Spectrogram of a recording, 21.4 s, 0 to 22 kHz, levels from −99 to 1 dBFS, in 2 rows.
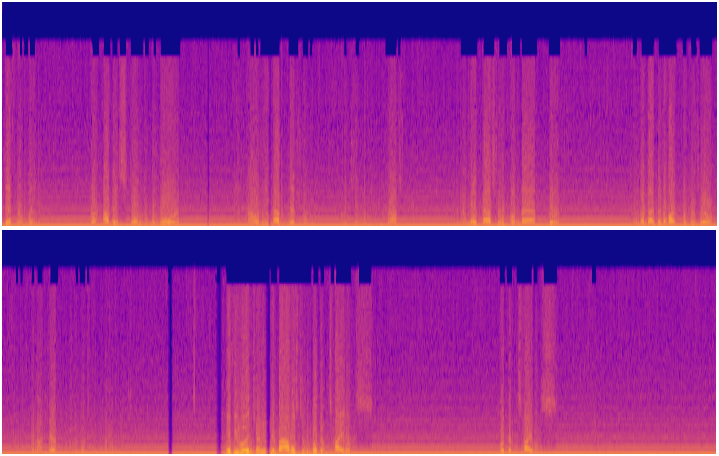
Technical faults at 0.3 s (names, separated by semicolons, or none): stuck bit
